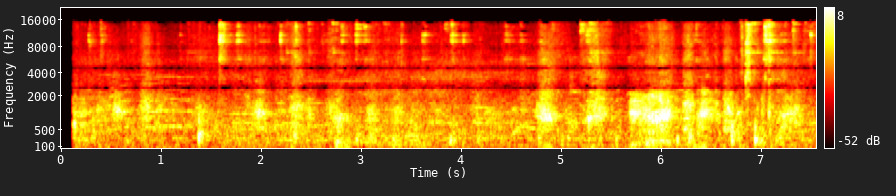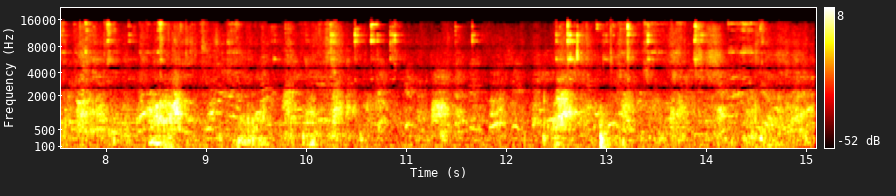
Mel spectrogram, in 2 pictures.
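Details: Two pet dogs, Champ the German Shorthaired Pointer and Kobe the Cane Corso, wrestling. Rough, noisy growls and huffs burst out through the whole scuffle, with louder bursts near the middle and scattered scraping thumps.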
